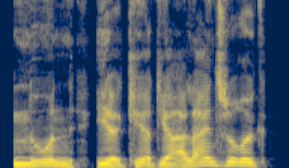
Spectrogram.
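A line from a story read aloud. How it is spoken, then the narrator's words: Old man calling out. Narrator (German): rief der alte Missouri Old Firehand entgegen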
